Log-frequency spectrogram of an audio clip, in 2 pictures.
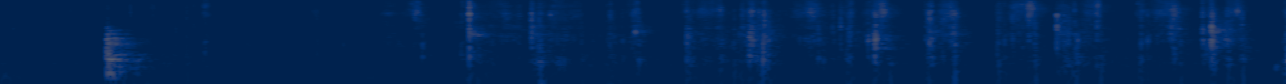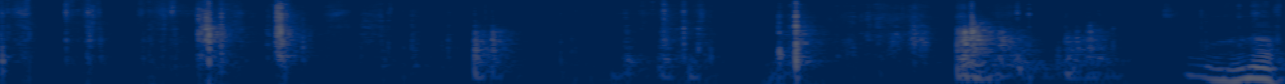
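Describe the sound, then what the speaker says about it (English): Tarot cards being shuffled close up, a steady run of quick riffling and flicking bursts that repeat through the clip, with brief pauses between shuffles. "I'm just going to do another pre-shuffle."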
